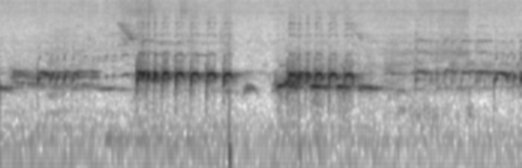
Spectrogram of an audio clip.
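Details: Lively, sweet song of a local zebra dove, played as a lure: a rolling coo phrase, then a loud run of about seven evenly spaced staccato notes, another burst of rapid coos, and a fading trill.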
